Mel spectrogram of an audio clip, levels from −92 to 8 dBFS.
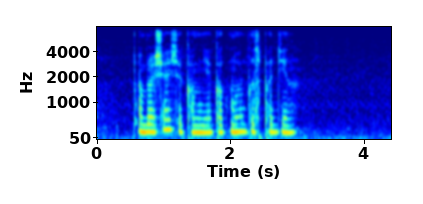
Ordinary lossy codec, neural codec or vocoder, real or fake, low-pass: none; codec, 16 kHz, 4 kbps, FunCodec, trained on Chinese and English, 50 frames a second; fake; 7.2 kHz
